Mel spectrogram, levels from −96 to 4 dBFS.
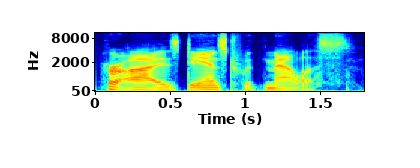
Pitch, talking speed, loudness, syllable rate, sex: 115 Hz, 165 wpm, -19 LUFS, 5.1 syllables/s, male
